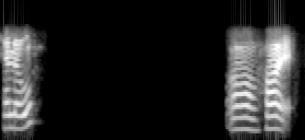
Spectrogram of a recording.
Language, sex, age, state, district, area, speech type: Assamese, female, 30-45, Assam, Lakhimpur, rural, conversation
